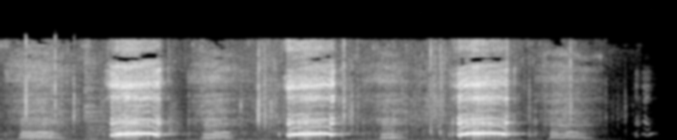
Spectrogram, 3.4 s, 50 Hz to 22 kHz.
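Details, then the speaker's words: Inspiratory stridor with laryngomalacia (floppy voice box): a loud, high-pitched musical squeak on each breath in, quieter tones between, about 68 breaths a minute. "strider is a musical sound that mostly happens with breathing in as with this next video sometimes you will see retractions or increased work of breathing with a strainer and other times all you get is the noise"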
